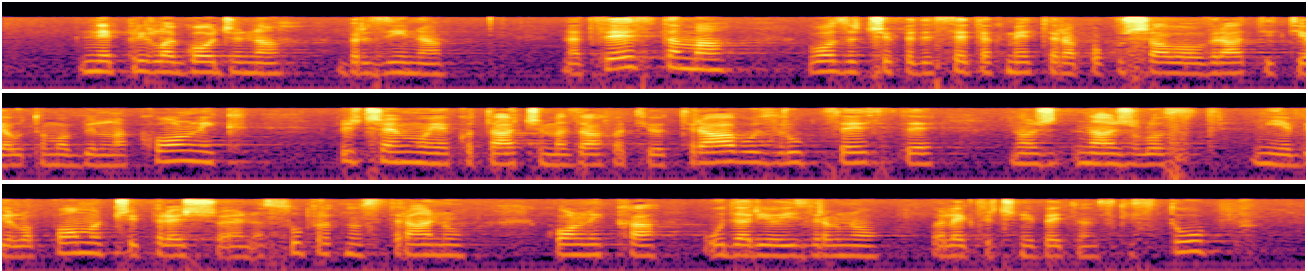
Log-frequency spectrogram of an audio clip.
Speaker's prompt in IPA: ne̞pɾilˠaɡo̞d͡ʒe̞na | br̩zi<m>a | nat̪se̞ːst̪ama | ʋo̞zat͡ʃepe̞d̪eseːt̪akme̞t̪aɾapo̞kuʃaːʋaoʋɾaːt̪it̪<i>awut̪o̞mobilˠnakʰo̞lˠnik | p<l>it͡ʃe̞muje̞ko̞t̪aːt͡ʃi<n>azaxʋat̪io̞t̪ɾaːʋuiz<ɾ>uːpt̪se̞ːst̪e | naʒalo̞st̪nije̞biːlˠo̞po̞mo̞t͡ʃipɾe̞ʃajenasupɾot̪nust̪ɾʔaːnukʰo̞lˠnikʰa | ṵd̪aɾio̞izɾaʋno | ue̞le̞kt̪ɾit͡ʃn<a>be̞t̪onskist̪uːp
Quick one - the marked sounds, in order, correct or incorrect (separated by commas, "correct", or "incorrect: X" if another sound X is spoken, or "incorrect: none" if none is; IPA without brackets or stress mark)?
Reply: incorrect: n, correct, incorrect: ɾ, incorrect: m, correct, incorrect: i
